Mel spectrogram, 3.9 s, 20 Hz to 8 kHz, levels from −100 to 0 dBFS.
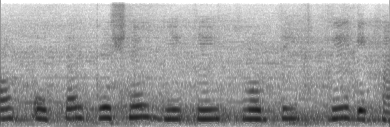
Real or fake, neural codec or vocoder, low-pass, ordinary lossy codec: fake; codec, 32 kHz, 1.9 kbps, SNAC; 7.2 kHz; none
